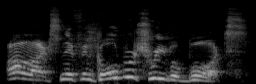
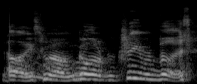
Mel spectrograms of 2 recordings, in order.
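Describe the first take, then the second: First: Slow, higher cartoon hound drawl; Huck voice. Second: A light slow try at the cartoon hound; slow lazy hound attempt, eyes closed; Huck voice. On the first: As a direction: play Huckleberry Hound, eyes shut. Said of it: "say it like Huck would say it". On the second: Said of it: "his best Huckleberry Hound impression".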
